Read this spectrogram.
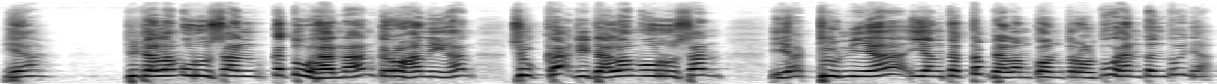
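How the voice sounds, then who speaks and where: East javanese pastor guy, animated sermon, high voice, does voices for his stories. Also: normal speed. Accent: East Javanese Indonesian. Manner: animated, acts out dialogue in different voices. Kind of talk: lively sermon with acted anecdotes.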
